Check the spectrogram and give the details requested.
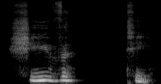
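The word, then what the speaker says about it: שבתי: Shivti, shivti, be vet Adonai. Two syllables, shivti, shivti, be vet Adonai.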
